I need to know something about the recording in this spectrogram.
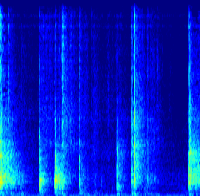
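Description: Several light, sharp taps and clicks as curled strips of gold foil heat-wrap tape are dropped one after another onto a cardboard sheet.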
